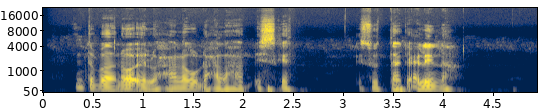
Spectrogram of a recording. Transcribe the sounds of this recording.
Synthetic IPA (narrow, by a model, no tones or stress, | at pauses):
ʔɪnt̪ʰɐbɐðɐnɔːʔɛlwɑħɑːlɐɣʊɖɑħlɐɦɐbsʰ | ɪsʊt̪ʰaːkʕɛlɪnɐh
